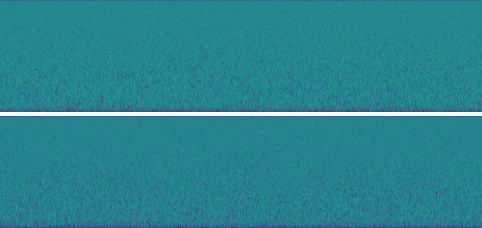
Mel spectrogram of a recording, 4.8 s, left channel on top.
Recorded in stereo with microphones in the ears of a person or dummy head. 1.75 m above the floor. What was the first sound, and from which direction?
Only background noise.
